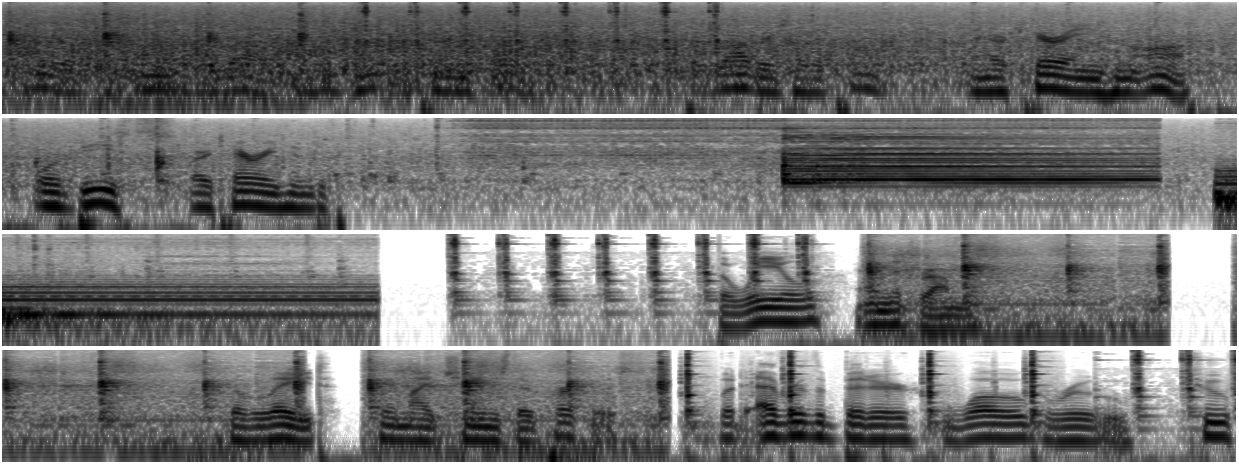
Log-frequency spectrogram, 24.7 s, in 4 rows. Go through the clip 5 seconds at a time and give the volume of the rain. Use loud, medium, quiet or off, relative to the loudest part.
loud, quiet, quiet, off, off.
